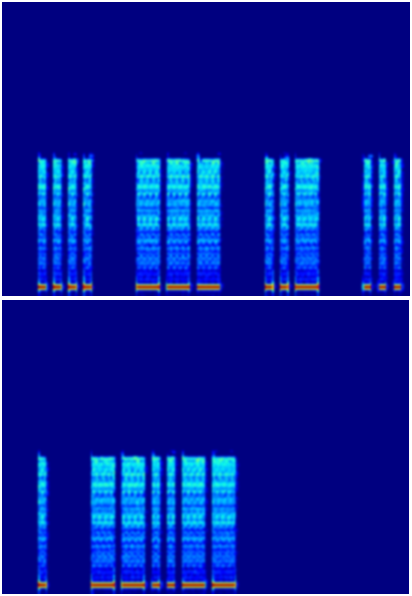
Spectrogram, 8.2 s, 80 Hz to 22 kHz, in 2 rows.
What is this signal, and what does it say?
Morse code, heard as a keyed tone, about 16 wpm, spaced as for 11 wpm, 800 Hz. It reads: HOUSE,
